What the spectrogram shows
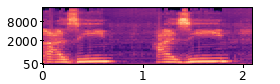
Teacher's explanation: عین کو واضح کریں اور زوا کو پور کر کے پڑھیں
